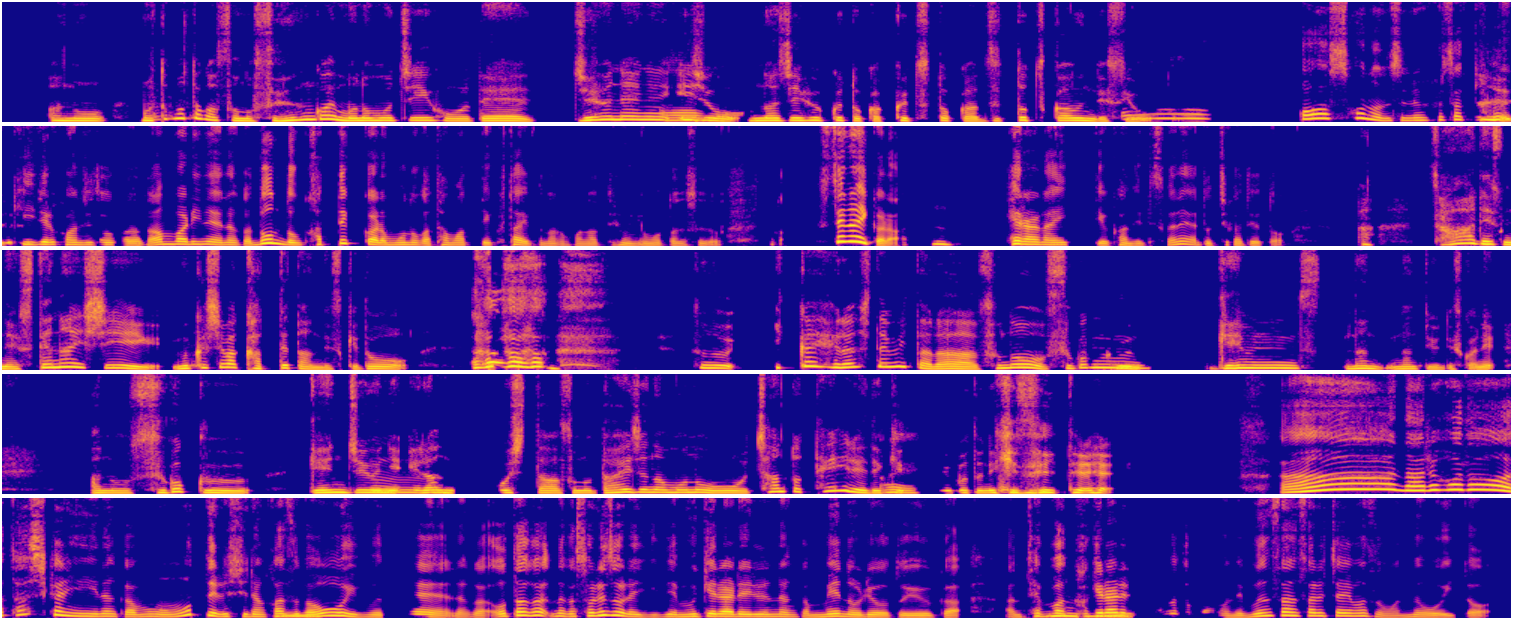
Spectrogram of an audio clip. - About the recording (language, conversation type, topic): Japanese, podcast, 物を減らすとき、どんな基準で手放すかを決めていますか？
- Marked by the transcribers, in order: chuckle; laugh; laughing while speaking: "気付いて"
